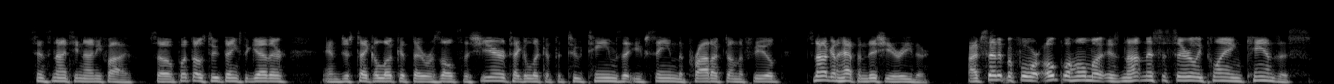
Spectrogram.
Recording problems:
muffled; very; fading above 3.5 kHz

